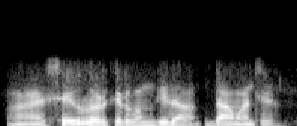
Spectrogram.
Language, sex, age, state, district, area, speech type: Bengali, male, 18-30, West Bengal, North 24 Parganas, rural, conversation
